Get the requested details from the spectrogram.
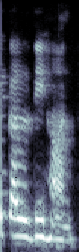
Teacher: کَالدِّہَانِ، یہاں آپ دیکھیے کاف کے ساتھ آپ کو الف بھی نظر آ رہا ہے، لام بھی نظر آ رہا ہے، تو یہاں الف اور لام کو ہم نہیں پڑھیں گے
